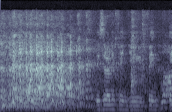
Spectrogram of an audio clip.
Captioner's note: audience laughs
